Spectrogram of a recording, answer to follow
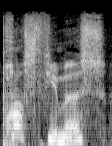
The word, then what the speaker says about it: posthumous: Dave, very quickly, before I let you go, is it pronounced posthumous or posthumous?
